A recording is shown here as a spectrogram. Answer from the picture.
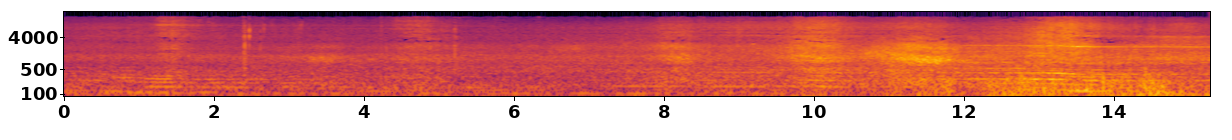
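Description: Road traffic: cars passing one after another on a main road, with a steady low rumble under them. The passes come in the second half and grow louder, the loudest near the end.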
